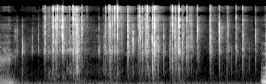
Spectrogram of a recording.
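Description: Sticker packs being handled: faint, irregular crinkling and rustling of their packaging.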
